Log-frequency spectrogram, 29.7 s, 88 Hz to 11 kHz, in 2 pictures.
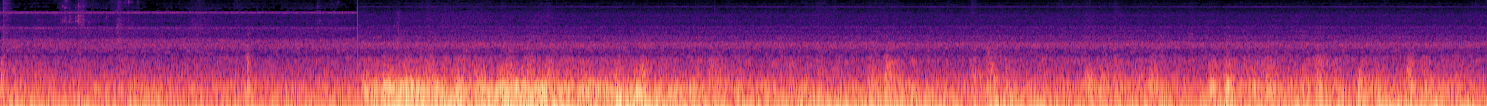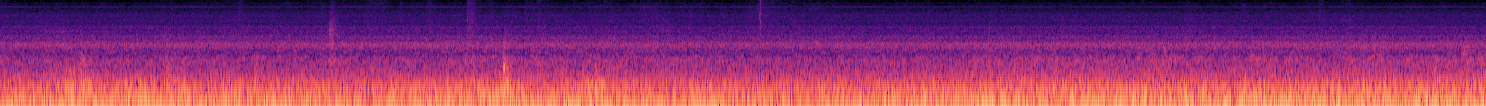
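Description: E7 series Shinkansen running on the rails as it slows into its terminal station, heard inside the passenger car as a steady low rumble. A high steady whine stops about three and a half seconds in, and the rumble grows louder for a few seconds after.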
